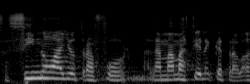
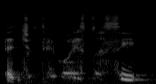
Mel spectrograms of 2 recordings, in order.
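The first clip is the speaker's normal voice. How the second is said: much higher, softer whispered voice of the injured woman; imitating her tone; 11 semitones higher, 9 dB quieter than usual. A pastor imitates the paralysed woman telling her story: high soft whisper. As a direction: mimic the paralysed woman's fragile way of speaking. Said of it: "en su tono, así hablando".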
